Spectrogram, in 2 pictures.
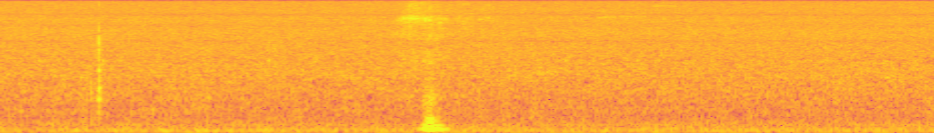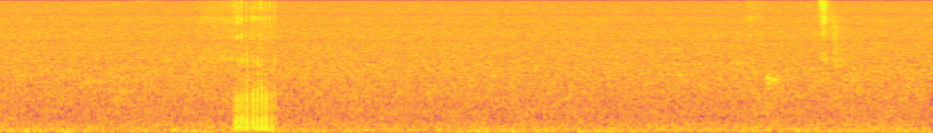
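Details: Senior cat, lifelong occasional loud snorer, never congested and judged okay by vet, giving two short, low snoring snorts while asleep in a quiet room.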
